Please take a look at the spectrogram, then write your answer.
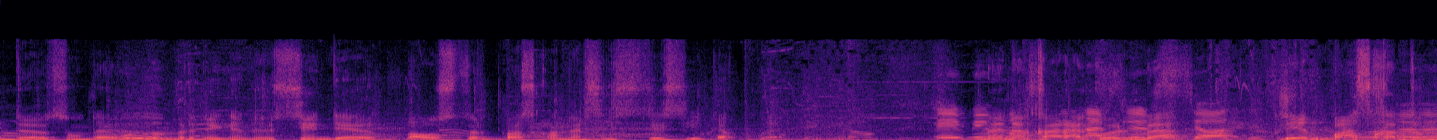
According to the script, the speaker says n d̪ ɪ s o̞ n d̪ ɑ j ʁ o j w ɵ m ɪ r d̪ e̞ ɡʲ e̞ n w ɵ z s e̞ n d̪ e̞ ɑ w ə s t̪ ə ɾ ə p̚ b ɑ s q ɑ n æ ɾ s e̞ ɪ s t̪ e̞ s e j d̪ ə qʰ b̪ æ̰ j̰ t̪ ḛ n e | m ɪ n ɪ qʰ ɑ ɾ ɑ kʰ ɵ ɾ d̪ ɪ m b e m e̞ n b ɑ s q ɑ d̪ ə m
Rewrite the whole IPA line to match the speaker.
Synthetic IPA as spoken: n d̪ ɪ s o̞ n d̪ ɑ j ʁ o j w ɵ m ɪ ɾ d̪ e̞ ɡʲ e̞ n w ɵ z s e̞ n d̪ e̞ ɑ w ə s t̪ ə ɾ ə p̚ b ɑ s q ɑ n æ ɾ s e̞ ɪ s t̪ e̞ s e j d̪ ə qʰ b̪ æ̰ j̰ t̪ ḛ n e | m ɪ n ɪ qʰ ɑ ɾ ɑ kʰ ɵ ɾ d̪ ɪ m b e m e̞ n b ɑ s q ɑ d̪ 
